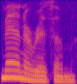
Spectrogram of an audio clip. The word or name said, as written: mannerism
